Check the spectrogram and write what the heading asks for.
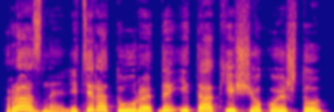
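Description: A woman's voice: sits high, lively intonation, measured pace, a little mellow, dry recording, clean studio sound. A woman voicing a kindly male village teacher who talks in a homely, rueful way. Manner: calls the boy "brother", homely.

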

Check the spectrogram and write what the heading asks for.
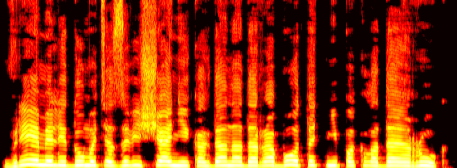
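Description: A reader voicing a bold, gruff monk who curses and shouts orders during a storm. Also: sits high, fairly even intonation, moderate pace, no room sound, clean studio sound, natural voice. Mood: angry. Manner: shouting, cursing, commanding.

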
